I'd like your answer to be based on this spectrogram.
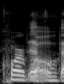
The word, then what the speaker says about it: Quavo: Oh, in Migos. Quavo. – Quavo. – Quavo. – That is correct.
